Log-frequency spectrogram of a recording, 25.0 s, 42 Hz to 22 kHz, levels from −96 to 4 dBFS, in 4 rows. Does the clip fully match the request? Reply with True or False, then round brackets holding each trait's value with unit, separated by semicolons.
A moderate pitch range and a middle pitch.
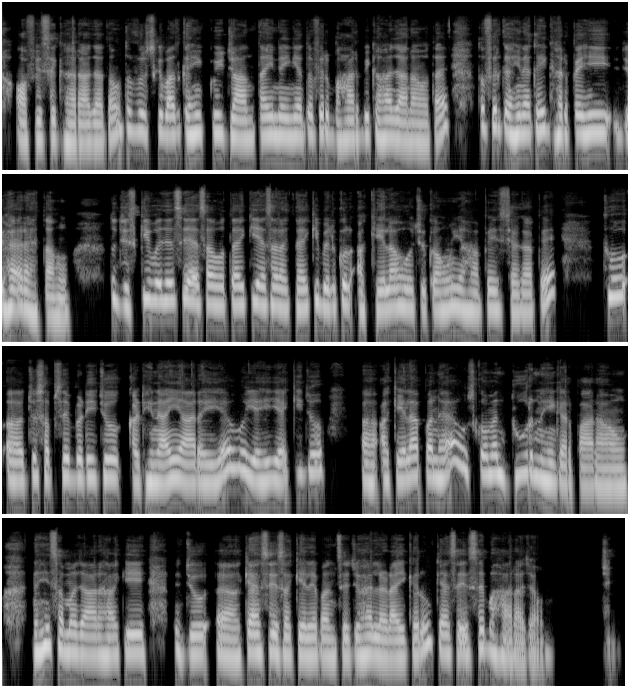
True (3.7 semitones; 150 Hz)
